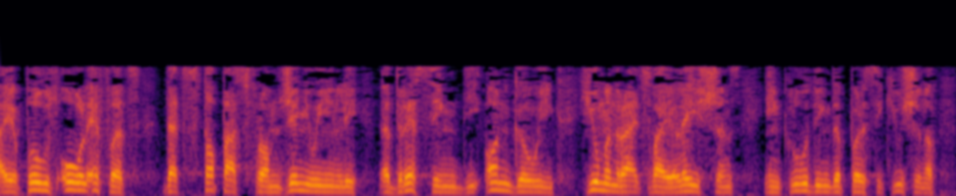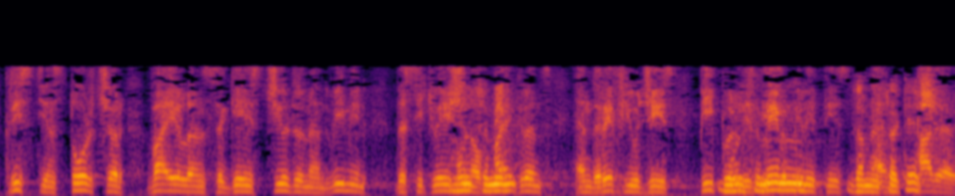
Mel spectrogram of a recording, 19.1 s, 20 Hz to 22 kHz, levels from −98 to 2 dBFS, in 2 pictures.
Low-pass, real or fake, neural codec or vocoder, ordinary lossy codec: 5.4 kHz; real; none; MP3, 24 kbps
